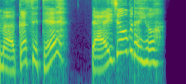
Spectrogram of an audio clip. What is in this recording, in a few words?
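BLACK ACTION Japanese, Voice; GF Alarm; EVO3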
